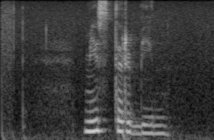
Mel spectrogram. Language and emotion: Russian, neutral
